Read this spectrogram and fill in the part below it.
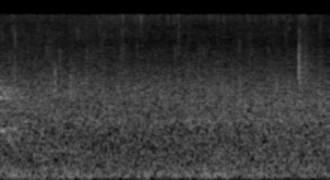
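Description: Heavy rain falls outdoors in a dense, steady hiss of drops on surfaces, constant and close, with no voices.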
